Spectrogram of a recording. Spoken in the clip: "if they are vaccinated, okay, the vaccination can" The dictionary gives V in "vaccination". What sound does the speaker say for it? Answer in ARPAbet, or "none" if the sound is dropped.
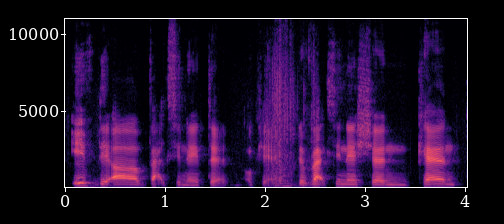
V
